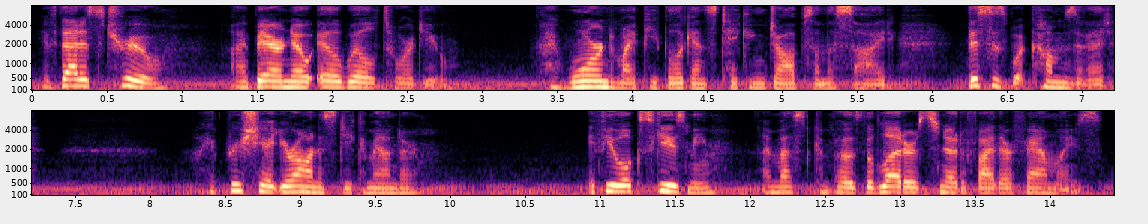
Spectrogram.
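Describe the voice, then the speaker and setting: An actress playing a stern, fair-minded security captain and ex-marine in a video game, formal, measured and dry. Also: female voice, on the low side, over music, natural voice. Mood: stern, restrained. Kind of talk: scripted video game acting.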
